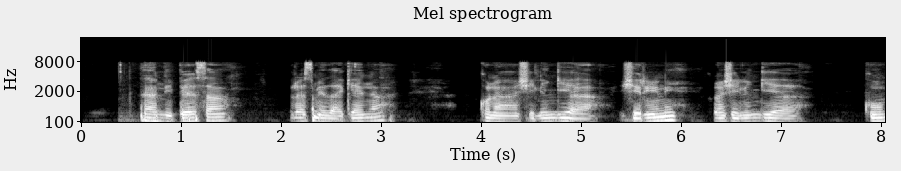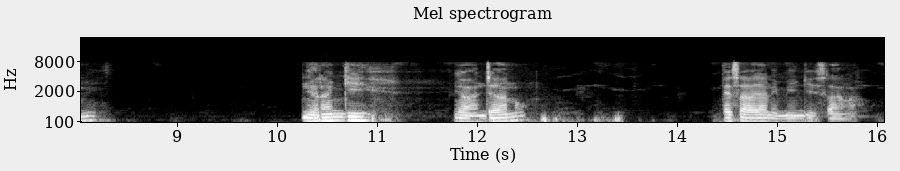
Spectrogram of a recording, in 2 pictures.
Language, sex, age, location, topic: Swahili, male, 18-24, Nakuru, finance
